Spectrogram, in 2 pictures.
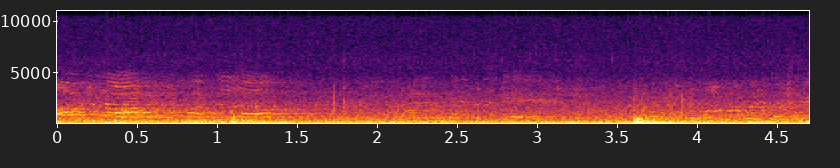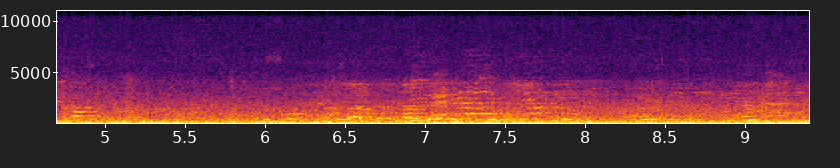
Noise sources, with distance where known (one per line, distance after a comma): person or small group talking, far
